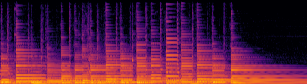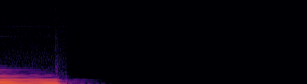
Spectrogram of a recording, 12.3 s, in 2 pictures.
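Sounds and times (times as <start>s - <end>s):
classical guitar: 0.0s - 7.6s.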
